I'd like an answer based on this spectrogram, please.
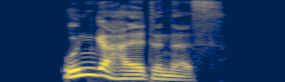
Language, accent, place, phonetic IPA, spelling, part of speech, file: German, Germany, Berlin, [ˈʊnɡəˌhaltənəs], ungehaltenes, adjective, De-ungehaltenes.ogg
- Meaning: strong/mixed nominative/accusative neuter singular of ungehalten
